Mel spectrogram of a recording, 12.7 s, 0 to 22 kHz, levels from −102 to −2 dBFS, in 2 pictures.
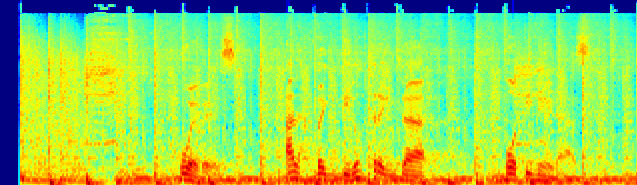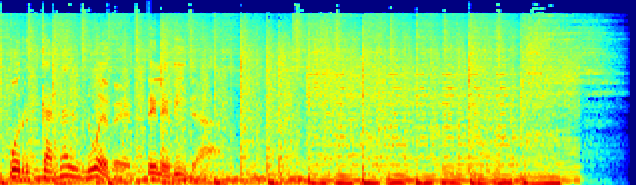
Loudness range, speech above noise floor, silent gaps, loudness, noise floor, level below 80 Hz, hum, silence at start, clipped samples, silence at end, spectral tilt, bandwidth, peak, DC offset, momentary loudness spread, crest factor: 3 LU; 24 dB; none; -15 LUFS; -36 dBFS; -20 dBFS; none; 0.2 s; under 0.1%; 0.35 s; -5 dB/octave; 19.5 kHz; 0 dBFS; under 0.1%; 6 LU; 14 dB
